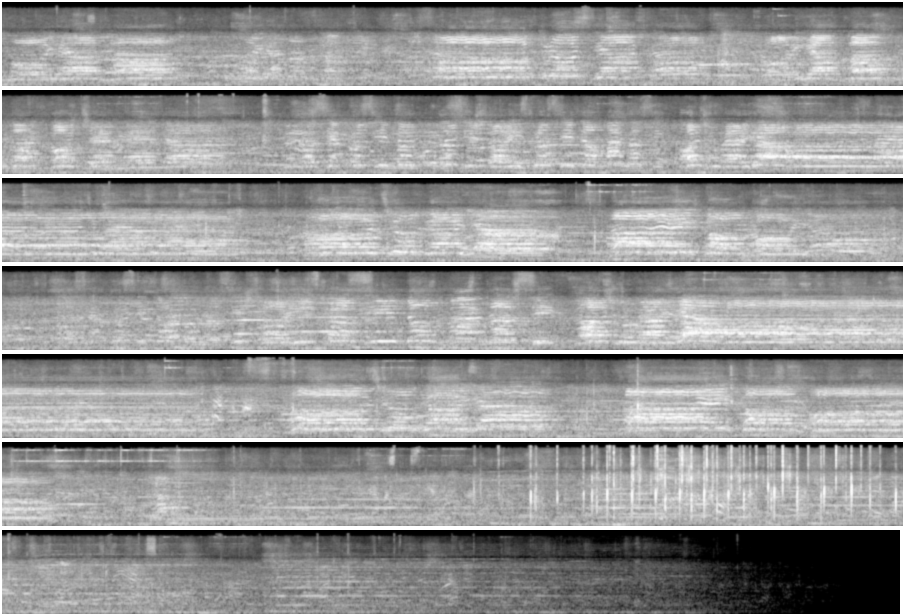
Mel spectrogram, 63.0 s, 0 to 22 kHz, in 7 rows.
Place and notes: Cathedrals square, Kotor, Montenegro - (225 BI) Choir on Cathedrals square
Binaural recording of a street music melt: choir and some other band on the other square in the background.
Recorded with Soundman OKM on Sony PCM D100
Opština Kotor, Crna Gora / Црна Гора, 17 July 2017, 15:14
